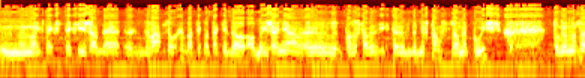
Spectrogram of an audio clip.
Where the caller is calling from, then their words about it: Gdańsk, Pomeranian Voivodeship, Poland; ja z Gdańska dzwonię i w Oliwie mamy niewielki strumyk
